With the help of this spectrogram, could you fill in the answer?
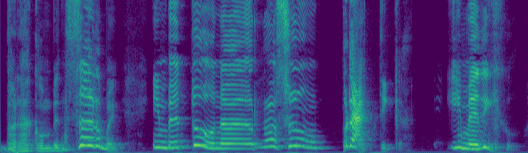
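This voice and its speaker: Woman playing high-pitched, whiny, exasperated first man. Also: huge pitch swings, slow, a bit bright, heavily acted. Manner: exclamatory, plaintive, comic. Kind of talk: radio comedy drama.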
